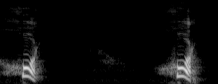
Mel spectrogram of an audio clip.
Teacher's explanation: 흐를 발음할 때 여러분 한글 히과 키 사이의 중간 발음으로 생각을 하시면 돼요. 다만 이거를 발음을 할 때 목 안쪽에서 강하게 공기를 내뱉는다라고 생각하시면 됩니다. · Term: 흐 발음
